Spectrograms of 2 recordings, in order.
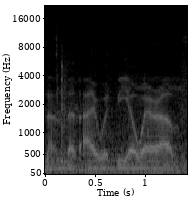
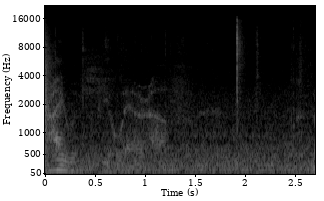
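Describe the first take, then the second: First: Said in the usual way. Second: Whisper. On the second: Acted. NPC trails into whisper.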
